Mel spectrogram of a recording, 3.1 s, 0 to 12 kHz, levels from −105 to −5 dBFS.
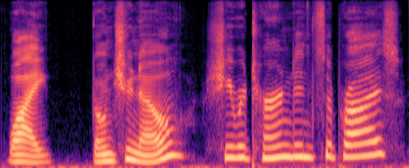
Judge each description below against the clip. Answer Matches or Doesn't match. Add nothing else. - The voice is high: Matches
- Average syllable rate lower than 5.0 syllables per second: Matches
